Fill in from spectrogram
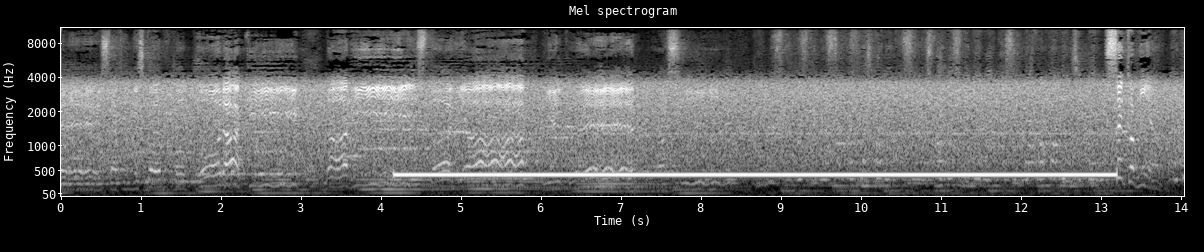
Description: Telephone call progress tone (425 Hz plan, as in most of Europe), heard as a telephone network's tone, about 420 Hz. Dial tone.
